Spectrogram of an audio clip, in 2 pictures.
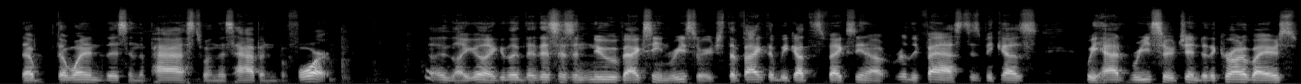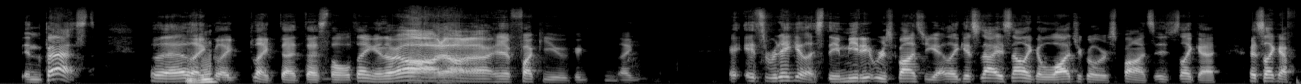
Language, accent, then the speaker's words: English; Ontario, Canada; we're both from Ontario.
